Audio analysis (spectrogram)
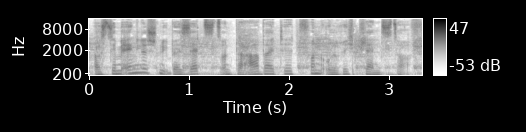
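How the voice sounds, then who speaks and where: A man's voice: a little high, animated, normal speed. A man reading the scripted credits of a radio drama as an announcer. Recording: guitar music behind the voice.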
